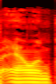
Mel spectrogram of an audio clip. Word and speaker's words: Alan: My name is Jacob Alan Kuban. You can find me online at Jacob Alan Kuban. That's A-L-A-N spelled like anal dyslexically.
